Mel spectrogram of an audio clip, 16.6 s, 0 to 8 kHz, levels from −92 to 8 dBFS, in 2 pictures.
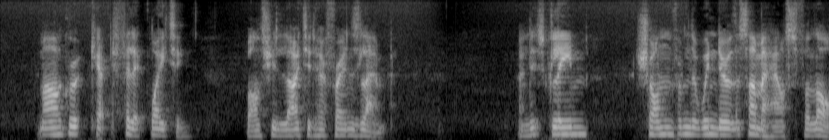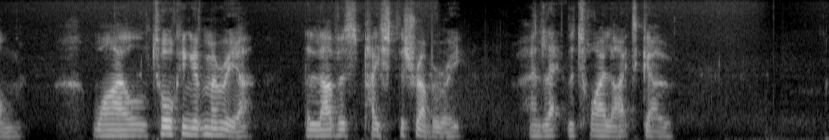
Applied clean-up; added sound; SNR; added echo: neural mask model Resemble Enhance denoiser.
